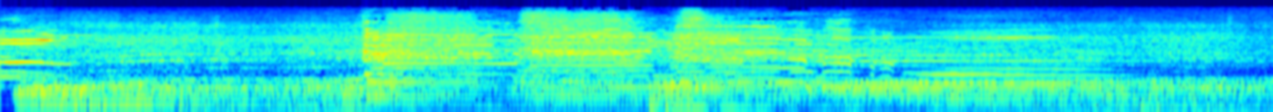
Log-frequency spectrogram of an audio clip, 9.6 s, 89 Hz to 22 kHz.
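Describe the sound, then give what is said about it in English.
A refrigeration van's engine drones steadily as it bumps along in 130-degree heat, with a couple of louder revving surges midway, rumbling throughout with no talking. “As the refrigeration van bumped along, folks, the heat outside was 130 degrees.”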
